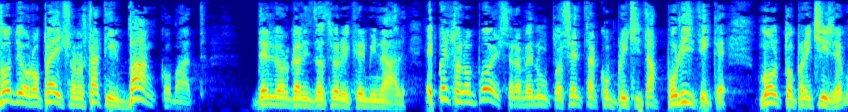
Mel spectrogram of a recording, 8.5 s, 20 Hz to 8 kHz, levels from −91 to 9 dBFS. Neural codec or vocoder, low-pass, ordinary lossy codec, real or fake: none; none; none; real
